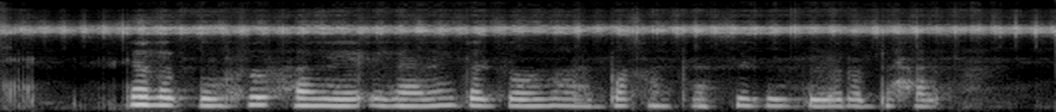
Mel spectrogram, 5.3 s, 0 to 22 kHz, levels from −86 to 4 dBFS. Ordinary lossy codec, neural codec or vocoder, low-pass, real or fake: none; codec, 44.1 kHz, 2.6 kbps, SNAC; none; fake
